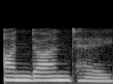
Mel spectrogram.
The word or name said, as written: andante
